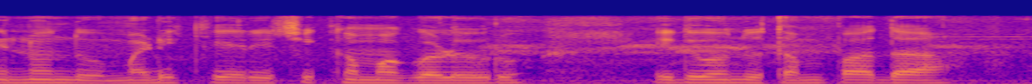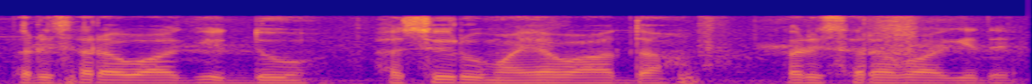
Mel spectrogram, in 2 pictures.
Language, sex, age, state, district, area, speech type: Kannada, male, 30-45, Karnataka, Udupi, rural, spontaneous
